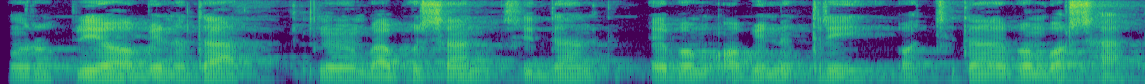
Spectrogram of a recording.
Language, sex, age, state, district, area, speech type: Odia, male, 18-30, Odisha, Khordha, rural, spontaneous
